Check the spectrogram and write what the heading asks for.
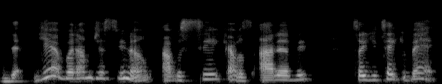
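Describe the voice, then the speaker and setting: A woman's voice: a little high, animated, brisk, gravelly, slightly rough. A woman co-hosting a casual live show, laid-back and joking. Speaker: co-host. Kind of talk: casual live-stream chat.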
